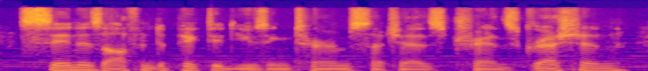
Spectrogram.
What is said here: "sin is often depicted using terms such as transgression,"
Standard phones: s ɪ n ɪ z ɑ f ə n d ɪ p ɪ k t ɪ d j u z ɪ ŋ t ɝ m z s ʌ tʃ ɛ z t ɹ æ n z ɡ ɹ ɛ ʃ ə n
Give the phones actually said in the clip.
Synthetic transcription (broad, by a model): s ɪ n ɪ z ɑ f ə n d ɪ p ɪ k t ɪ d j u z ɪ ŋ t ɝ m z s ʌ tʃ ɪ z t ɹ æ n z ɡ ɹ ɛ ʃ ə n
